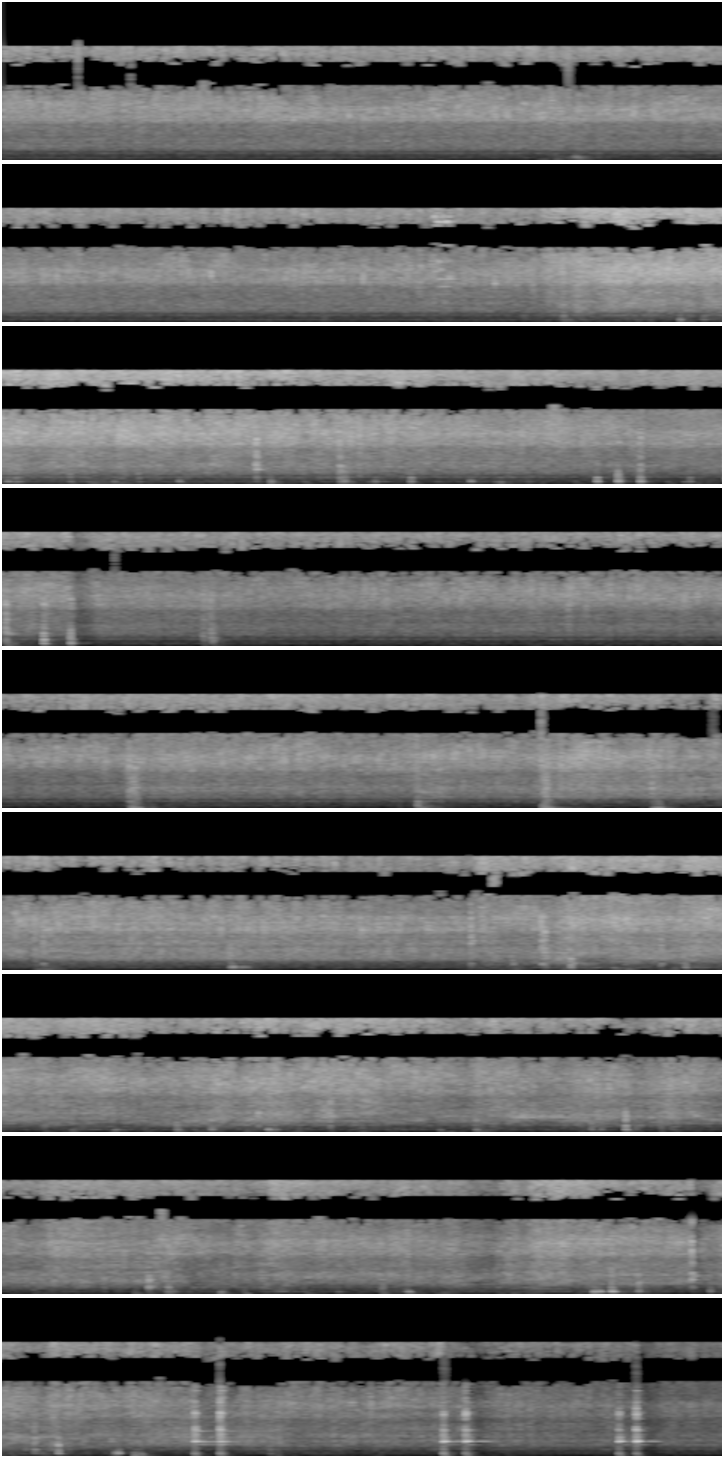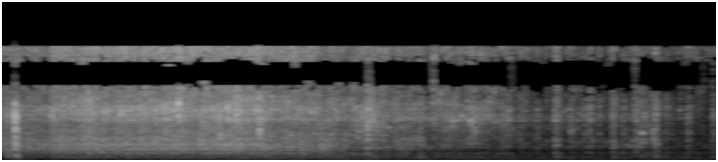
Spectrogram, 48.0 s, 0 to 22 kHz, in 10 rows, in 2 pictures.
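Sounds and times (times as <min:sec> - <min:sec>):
food sizzling in a pot: 0:00.0 - 0:47.9
wooden spoon knocking on pot: 0:08.5 - 0:15.1, 0:21.9 - 0:24.6, 0:27.1 - 0:40.4, 0:41.3 - 0:41.8, 0:42.5 - 0:42.8.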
